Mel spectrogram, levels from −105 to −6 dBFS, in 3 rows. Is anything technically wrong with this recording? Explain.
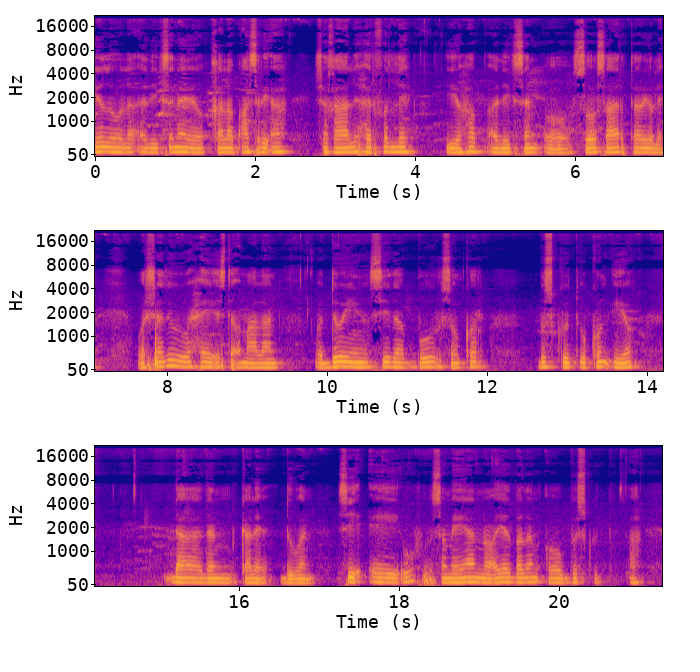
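No, nothing technically wrong can be heard here.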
